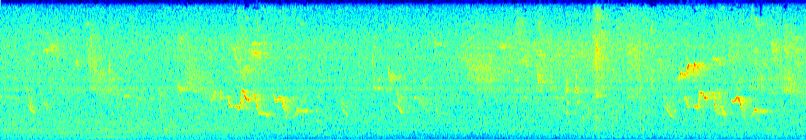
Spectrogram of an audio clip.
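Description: Bird calls over steady outdoor background noise: a phrase of several quick, down-slurred notes about three seconds in, repeated about ten seconds in.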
